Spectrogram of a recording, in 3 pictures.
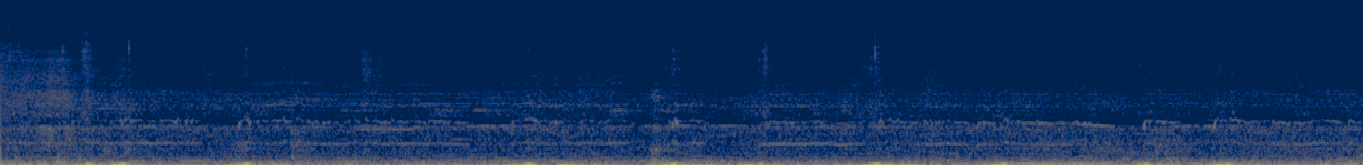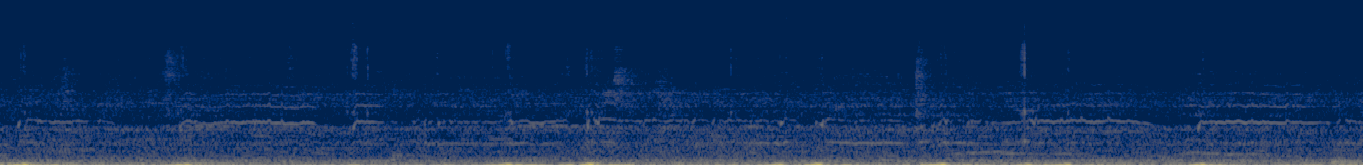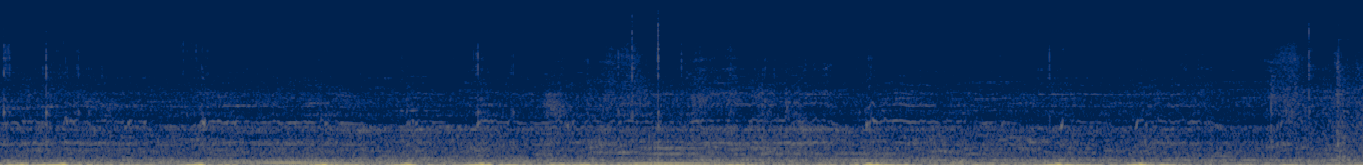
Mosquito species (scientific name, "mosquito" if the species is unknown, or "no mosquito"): Anopheles funestus s.s.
